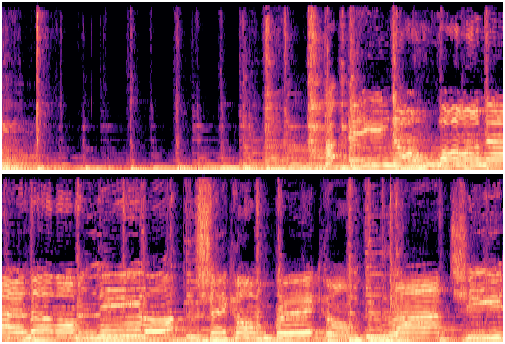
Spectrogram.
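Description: Acoustic guitar strummed in a fast country song. Singing comes in about three and a half seconds in and carries on with held, wavering notes until just before the end.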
